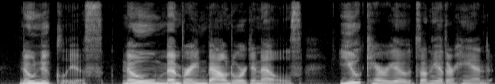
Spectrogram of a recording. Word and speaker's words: eukaryote: nucleus no membrane-bound organelles eukaryotes on the other hand remember you rhymes with dew and they do have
